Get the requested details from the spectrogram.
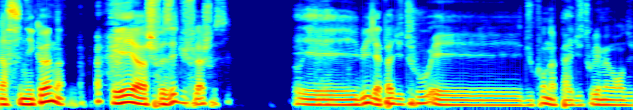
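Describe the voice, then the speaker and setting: The man's voice is fairly low, with a dark, mellow tone and ordinary pitch variation. The sound is dry with no echo. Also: moderate pace, quiet background. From Paris region, France; France. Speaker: photographer; guest. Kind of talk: casual interview. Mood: relaxed, animated. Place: garden. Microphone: handheld.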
